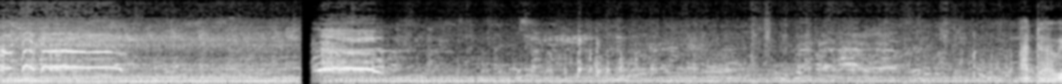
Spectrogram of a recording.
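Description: Young Bangkok Wido roosters at a busy market in Klaten give a long crow, then a short one a few seconds later, both clear above steady crowd chatter and market noise. Someone talks throughout.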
